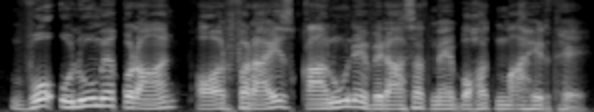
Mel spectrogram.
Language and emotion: Urdu, neutral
